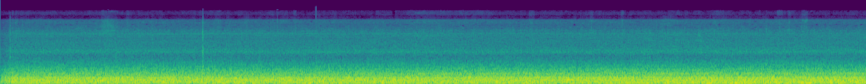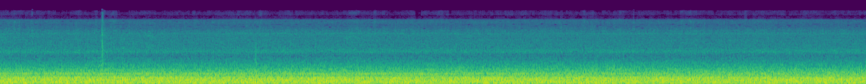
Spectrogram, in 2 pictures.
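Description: Jet airliner cabin noise heard from a window seat: a steady low rumble of engines and rushing air with a faint steady hum running through it.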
